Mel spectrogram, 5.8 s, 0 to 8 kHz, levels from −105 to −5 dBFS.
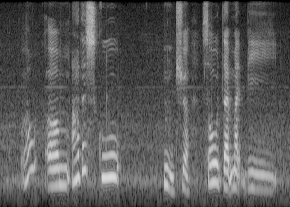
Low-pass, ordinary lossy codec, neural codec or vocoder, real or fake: none; none; none; real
